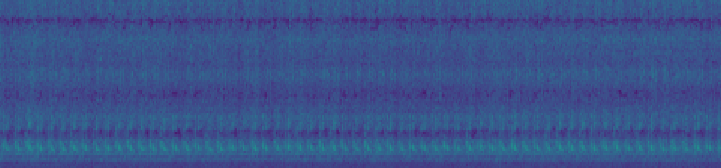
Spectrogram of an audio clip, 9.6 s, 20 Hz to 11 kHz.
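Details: 2005 Subaru Legacy GT rebuilt (refurbished block, new crank and bearings, used rods/pistons and heads) after spun rod bearings; warm idle oil pressure 22psi, new plugs, no exhaust leaks, used VF40 turbo: steady knock about three per second keeping time with idle, cause unknown.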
